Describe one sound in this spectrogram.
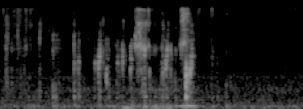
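A woman sips and swallows a drink.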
